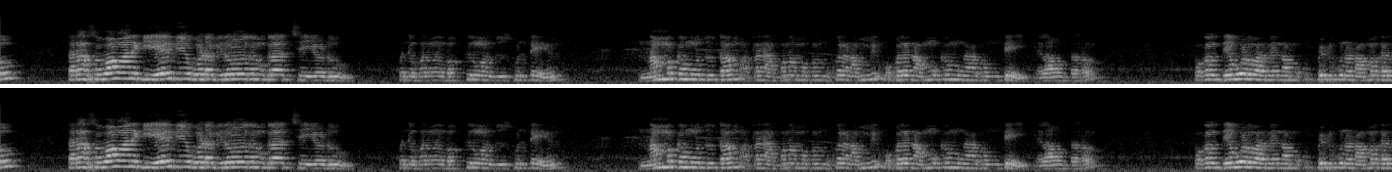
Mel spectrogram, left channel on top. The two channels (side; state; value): both; identical; correlation 1.00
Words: తన స్వభావానికి ఏది కూడా విరోధముగా చేయడు. కొంతమంది భక్తులు మనం చూసుకుంటే నమ్మకము చూద్దాం, అట్లానే అపనమ్మకం. ఒకవేళ నమ్మకం కాక ఉంటే ఎలా ఉంటారో, ఒకవేళ దేవుడు వారి మీద నమ్మకం పెట్టుకున్న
